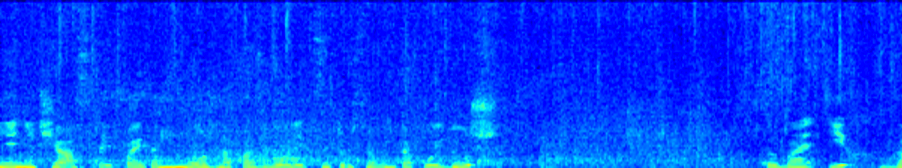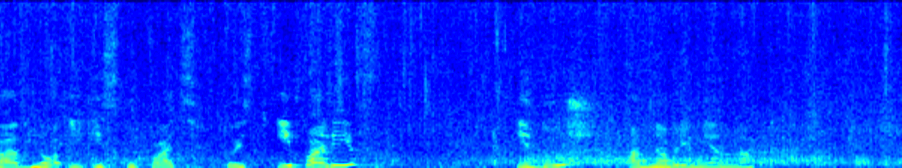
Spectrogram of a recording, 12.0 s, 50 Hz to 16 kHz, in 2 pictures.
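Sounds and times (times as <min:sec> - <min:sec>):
hose water spraying on leaves: 0:00.0 - 0:12.0.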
